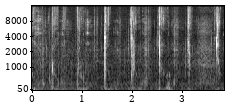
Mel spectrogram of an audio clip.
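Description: Crisp crunching and chewing of popcorn, ASMR style, with no talk: a run of sharp, irregular bites, some louder and snappier than others, with softer munching in between.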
